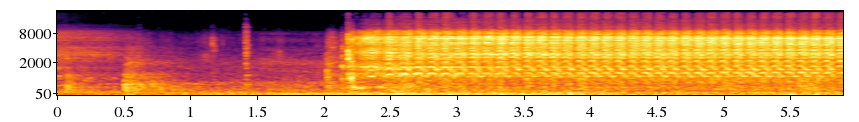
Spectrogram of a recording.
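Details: Maruti Gypsy, carbureted, cold start after long standstill, petrol poured into the carburetor; starter churns about three strokes a second but never fires; owner blames the carburetor idle valve, to be replaced or cleaned: cranks but no start.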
